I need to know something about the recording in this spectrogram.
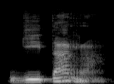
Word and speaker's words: guitarra: When we see the combinations GUE or GUI, the U is silent. For example, guerra, guitarra.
